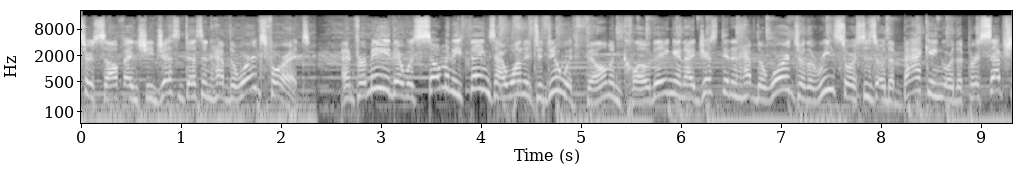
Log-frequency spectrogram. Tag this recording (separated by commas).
Speech, Music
